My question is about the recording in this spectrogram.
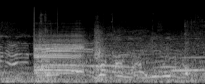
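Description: A hybrid Shami (Damascus) goat bleats once, a short bleat starting about a third of a second in and lasting about half a second.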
